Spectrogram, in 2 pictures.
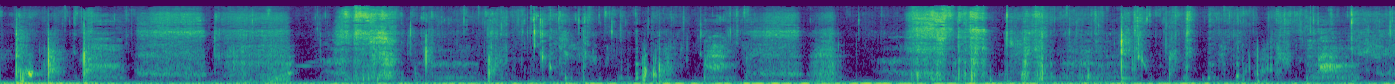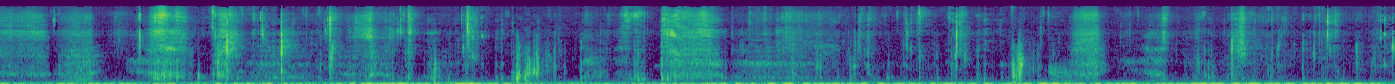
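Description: Close-miked eating sounds: a wooden spoon mixing and scooping curry and rice in a bowl, and chewing with many short clicks and smacks.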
